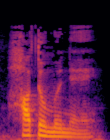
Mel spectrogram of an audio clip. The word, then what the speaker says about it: Hatun: this make sure that each syllable is getting about the same amount of stress it's not hatun it's hatun hatun and his given name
